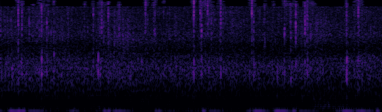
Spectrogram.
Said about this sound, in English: Clap your hands for her.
